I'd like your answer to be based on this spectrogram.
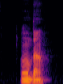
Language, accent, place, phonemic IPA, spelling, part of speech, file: French, France, Lyon, /ɔ̃.dɛ̃/, ondin, noun, LL-Q150 (fra)-ondin.wav
- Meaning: 1. male undine; water-sprite 2. merfolk, merman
